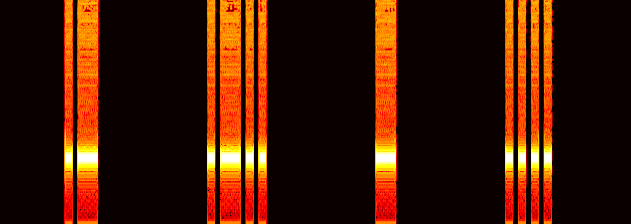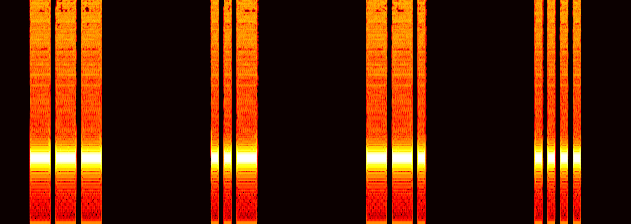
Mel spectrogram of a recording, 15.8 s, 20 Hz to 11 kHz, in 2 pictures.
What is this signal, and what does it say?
Morse code, heard as a keyed tone, about 15 wpm, spaced as for 5 wpm, 1000 Hz. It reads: ALTHOUGH
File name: qotdfiles / 5wpm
